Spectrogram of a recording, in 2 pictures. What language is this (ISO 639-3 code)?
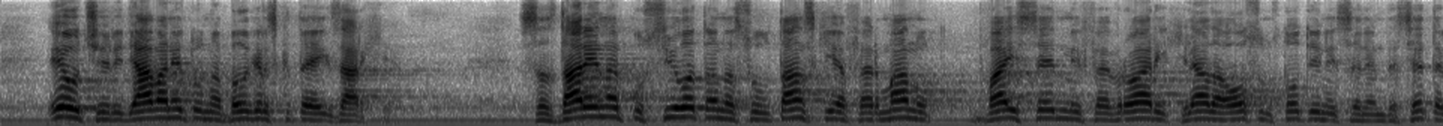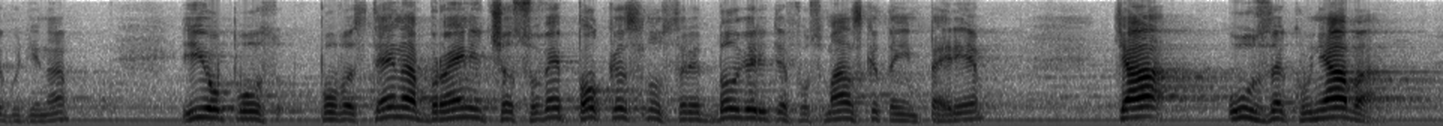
bul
